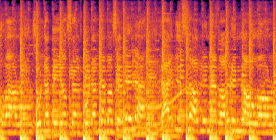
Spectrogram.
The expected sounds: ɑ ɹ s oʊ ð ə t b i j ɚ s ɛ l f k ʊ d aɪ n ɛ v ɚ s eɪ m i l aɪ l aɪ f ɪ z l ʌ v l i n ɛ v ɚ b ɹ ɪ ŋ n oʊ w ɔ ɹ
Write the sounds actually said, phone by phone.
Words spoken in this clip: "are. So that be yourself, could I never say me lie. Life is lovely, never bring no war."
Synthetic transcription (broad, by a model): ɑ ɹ s oʊ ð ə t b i j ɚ s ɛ l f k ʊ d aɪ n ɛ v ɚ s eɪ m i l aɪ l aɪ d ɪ s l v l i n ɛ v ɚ b ɹ ɪ ŋ n oʊ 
